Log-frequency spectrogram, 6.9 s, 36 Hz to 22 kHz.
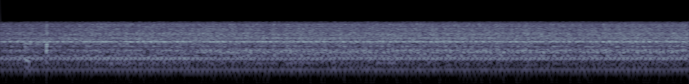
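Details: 1993 Toyota Camry, 206k miles, automatic, at a raised idle as revs are brought up: even, steady hum with no knock, miss or rattle; runs smooth.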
